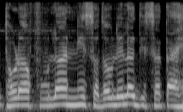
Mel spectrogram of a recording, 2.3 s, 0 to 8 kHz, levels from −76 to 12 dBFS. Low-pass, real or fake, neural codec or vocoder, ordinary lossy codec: 7.2 kHz; real; none; none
